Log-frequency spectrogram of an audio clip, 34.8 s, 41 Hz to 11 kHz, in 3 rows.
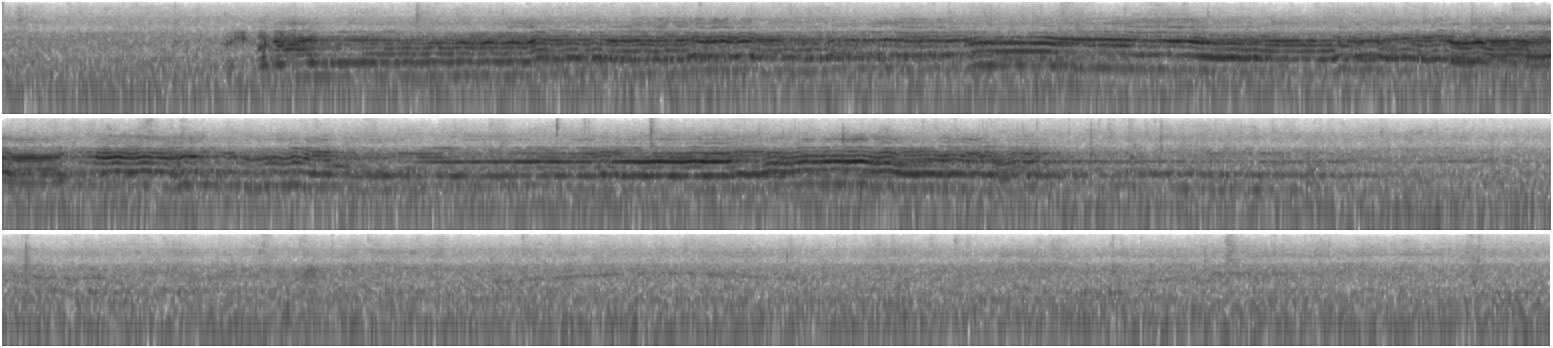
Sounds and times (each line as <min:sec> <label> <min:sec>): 0:01.6 Muezzin call to prayer 0:24.2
